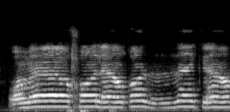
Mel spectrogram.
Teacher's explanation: را کو موٹا کر کے پڑھیں گے۔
